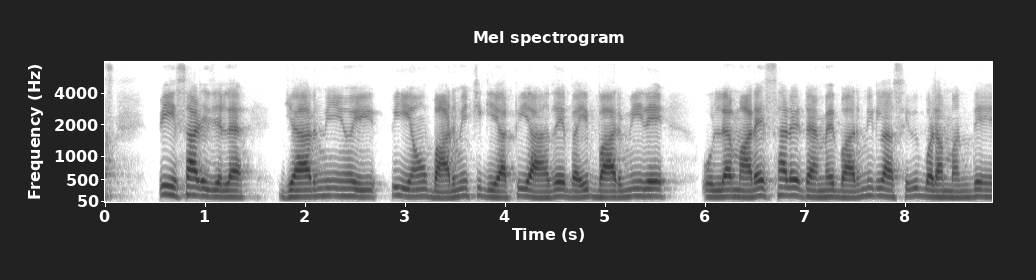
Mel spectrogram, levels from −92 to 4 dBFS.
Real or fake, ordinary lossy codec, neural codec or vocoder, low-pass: fake; none; codec, 16 kHz, 2 kbps, FunCodec, trained on Chinese and English, 25 frames a second; none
